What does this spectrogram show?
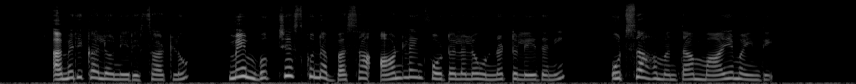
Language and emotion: Telugu, sad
